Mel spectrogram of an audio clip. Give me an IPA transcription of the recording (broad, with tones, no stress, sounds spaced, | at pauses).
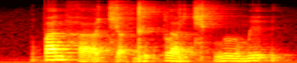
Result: p a˥˩ n h aː˩˦ t͡ɕ a˨˩ ʔ d e˦˥ ʔ p l a˨˩ j t͡ɕ e˨˩ k̚ ŋ ɤː˧ m e˦˥ ʔ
